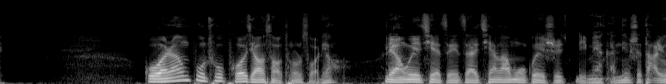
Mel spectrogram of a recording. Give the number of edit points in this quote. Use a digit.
1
